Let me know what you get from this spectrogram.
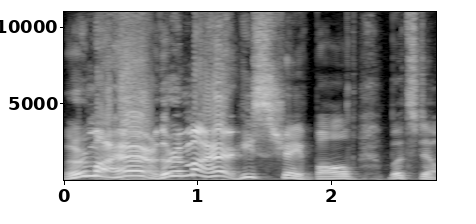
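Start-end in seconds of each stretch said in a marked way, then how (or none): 0.0-1.3 very high, loud, shrill screeching cry. Voicing a camper bothered by noises in camp: screeching in a big bassy voice. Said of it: "screech up in his big bassy voice".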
